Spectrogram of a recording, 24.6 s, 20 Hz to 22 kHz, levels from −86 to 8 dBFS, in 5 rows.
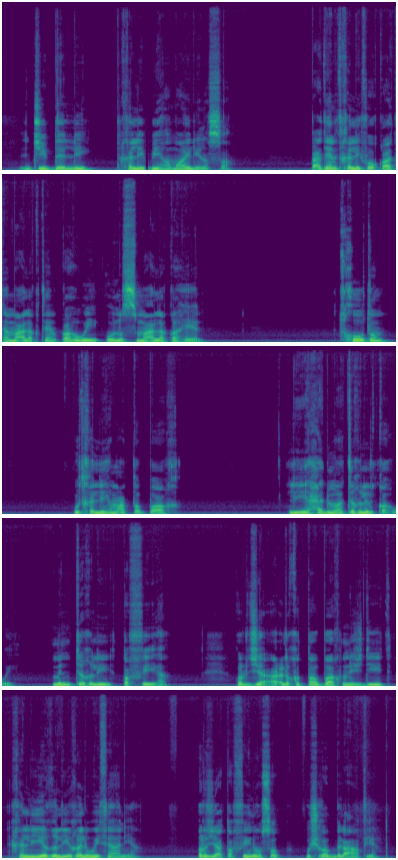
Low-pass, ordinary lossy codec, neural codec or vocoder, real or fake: none; none; none; real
